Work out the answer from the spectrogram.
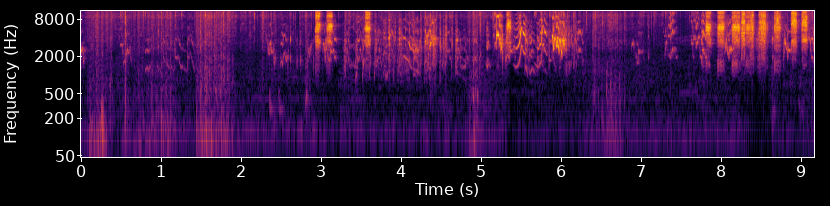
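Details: Budgies chirping peacefully; dense overlapping high twittering and chatter that builds in bursts, with scattered low thumps and rustles.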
